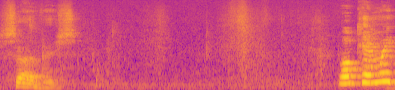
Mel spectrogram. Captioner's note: silence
